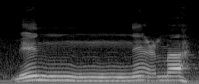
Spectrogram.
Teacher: نون ساكنة حكمها الإدغام بغنة لذكر النون بعدها والنون من حروف الإدغام بغنة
